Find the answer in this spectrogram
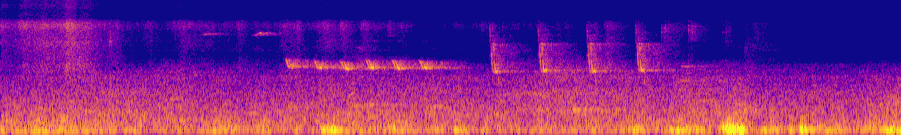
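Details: Nightingales singing: a quick run of about seven short, even notes, followed by five or so sharp downward-sweeping strokes repeated at a steady pace, over a constant low rumble of background noise.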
